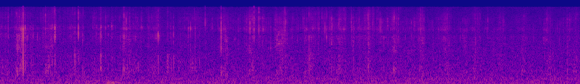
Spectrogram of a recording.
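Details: Rabbit 꽃돌이 eating fresh basil in a close-miked ASMR recording; rapid, fairly steady crunching of about three bites per second, bright crackling and tearing leaf sounds over a quiet room.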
